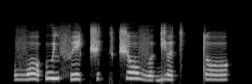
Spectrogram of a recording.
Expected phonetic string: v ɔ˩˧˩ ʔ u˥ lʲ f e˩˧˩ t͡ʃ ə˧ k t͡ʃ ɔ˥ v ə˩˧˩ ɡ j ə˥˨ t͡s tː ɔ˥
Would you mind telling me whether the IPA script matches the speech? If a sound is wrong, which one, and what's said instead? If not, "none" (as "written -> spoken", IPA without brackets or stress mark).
none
